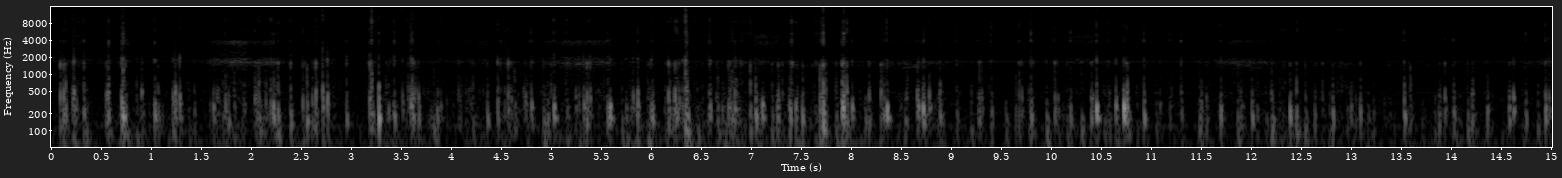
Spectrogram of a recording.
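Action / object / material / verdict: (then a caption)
tap / silicone ear shells of a binaural microphone / silicone / none. Fingertips of both hands tap repeatedly on the white silicone ear shells of a binaural microphone with a black body. The result is a fast, continuous patter of soft, muffled thumps, mostly low and dull with a very short decay, lasting the full clip.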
